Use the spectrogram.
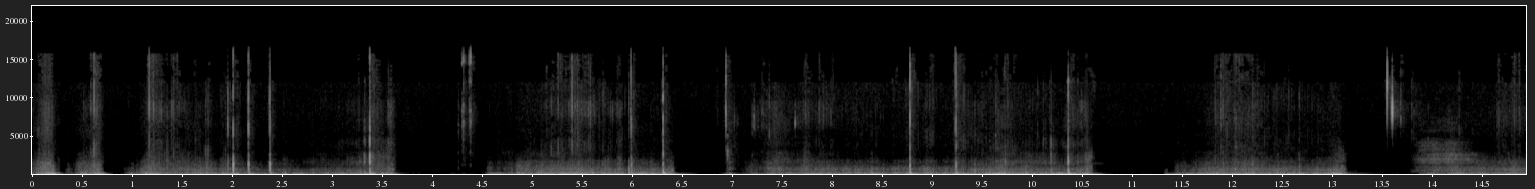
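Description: Long decorated fake nails on both hands scratch and tap a soft, porous pink foam windscreen over a condenser microphone. The result is dense, muffled, rumbling scratching, heavy in the low end, with sharp little taps ticking through it. It comes in several sustained bursts separated by brief silences.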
